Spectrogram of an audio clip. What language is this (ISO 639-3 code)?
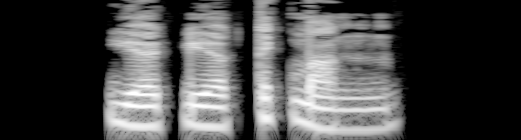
yue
